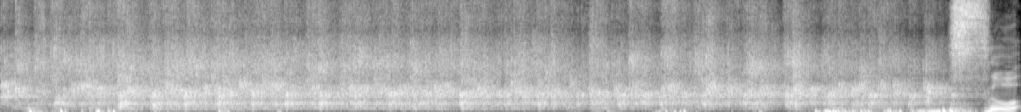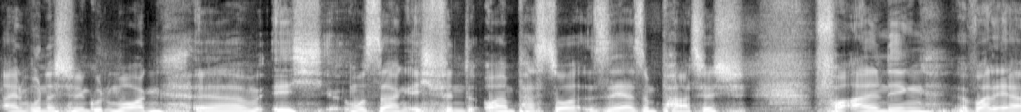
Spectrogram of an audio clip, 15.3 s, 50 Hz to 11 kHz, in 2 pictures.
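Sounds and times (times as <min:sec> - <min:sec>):
audience applauding a guest speaker: 0:00.0 - 0:07.5
speech: 0:07.4 - 0:15.3.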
